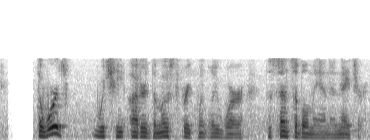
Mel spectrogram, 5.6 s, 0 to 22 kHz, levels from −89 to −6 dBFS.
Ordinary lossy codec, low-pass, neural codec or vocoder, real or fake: AAC, 16 kbps; 7.2 kHz; none; real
